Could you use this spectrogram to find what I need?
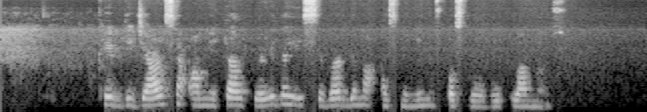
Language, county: Lithuanian, Vilnius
